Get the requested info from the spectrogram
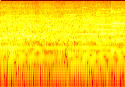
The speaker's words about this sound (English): I think you can clap better than this.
